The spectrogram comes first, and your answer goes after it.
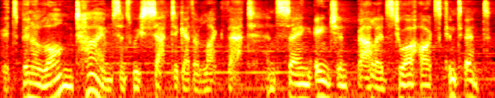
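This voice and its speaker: A lowish-voiced, gracious older exiled musician. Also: male voice, expressive, measured pace. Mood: grateful, reflective. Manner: formal, gracious, reflective. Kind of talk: video game dialogue. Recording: faint music behind the voice. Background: faint music.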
